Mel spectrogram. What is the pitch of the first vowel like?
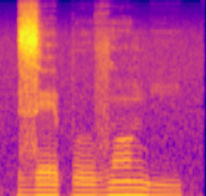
low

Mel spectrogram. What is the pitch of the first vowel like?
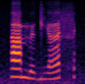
high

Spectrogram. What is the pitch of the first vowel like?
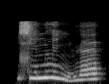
high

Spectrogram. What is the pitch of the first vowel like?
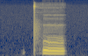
low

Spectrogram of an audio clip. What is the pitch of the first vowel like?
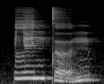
high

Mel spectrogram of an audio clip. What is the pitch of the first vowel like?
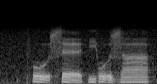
falling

